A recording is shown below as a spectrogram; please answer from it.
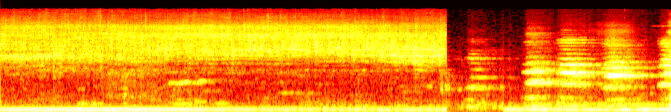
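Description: Katla (rohu-type carp) fish pieces frying lightly in oil in a pan, a steady broadband sizzle that runs continuously, briefly drops out near the end, then resumes with some clattering.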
